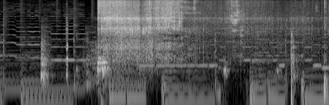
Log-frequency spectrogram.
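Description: Chopped onions and green chillies frying in hot oil in a wok. A loud sizzle starts suddenly about two seconds in and settles to a quieter, steady sizzle, over background music.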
